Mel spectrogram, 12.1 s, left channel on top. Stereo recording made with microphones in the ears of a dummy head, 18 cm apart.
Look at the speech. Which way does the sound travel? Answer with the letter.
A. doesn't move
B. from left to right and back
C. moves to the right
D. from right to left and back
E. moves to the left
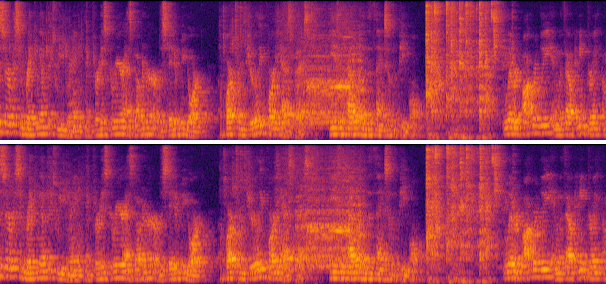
A.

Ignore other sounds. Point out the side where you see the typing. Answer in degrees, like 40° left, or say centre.
60° left.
